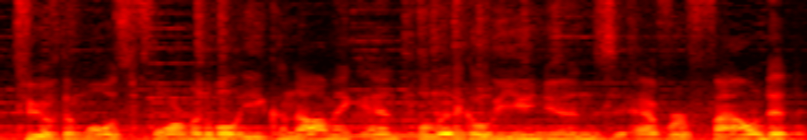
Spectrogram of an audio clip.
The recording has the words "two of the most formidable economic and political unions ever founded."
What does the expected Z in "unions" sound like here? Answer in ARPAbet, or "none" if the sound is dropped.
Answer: Z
